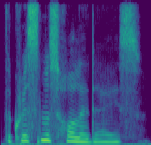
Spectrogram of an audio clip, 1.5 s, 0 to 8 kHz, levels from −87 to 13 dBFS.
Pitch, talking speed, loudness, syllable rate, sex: 230 Hz, 120 wpm, -18 LUFS, 4.6 syllables/s, female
